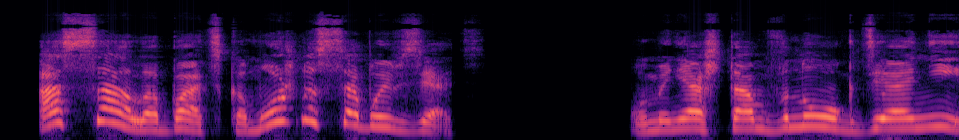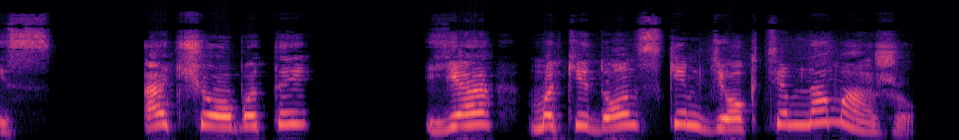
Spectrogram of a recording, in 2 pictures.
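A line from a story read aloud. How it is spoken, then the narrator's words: Shouting. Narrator (Russian): Костогрыз крикнул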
